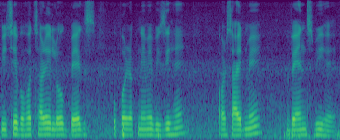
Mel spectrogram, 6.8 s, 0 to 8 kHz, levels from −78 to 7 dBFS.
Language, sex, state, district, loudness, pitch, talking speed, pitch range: Hindi, male, Assam, Sonitpur, -18 LUFS, 120 Hz, 140 wpm, 110-120 Hz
